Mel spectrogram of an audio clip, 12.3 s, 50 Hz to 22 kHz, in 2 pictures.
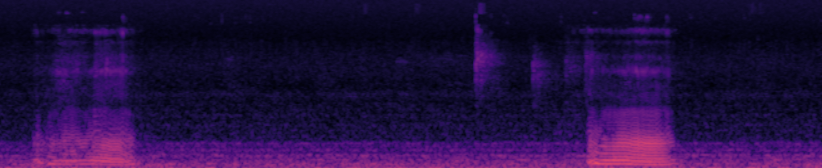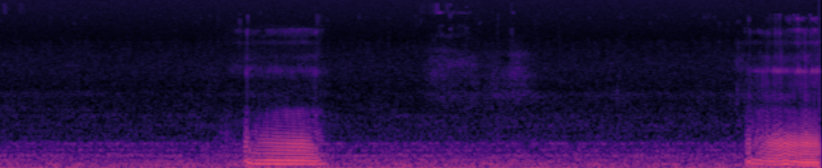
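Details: Dog sleeping after a busy day, snoring steadily with a low rumbling snort at each breath, about 16 breaths a minute.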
